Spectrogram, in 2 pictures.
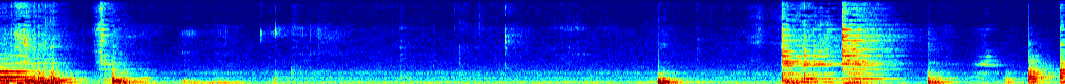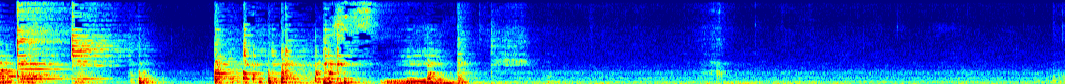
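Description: An enamel plate set down with a knock, then a stainless steel bowl and wooden spoons clattering against the enamel plate in a run of clinks as saucy noodles are tipped out.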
